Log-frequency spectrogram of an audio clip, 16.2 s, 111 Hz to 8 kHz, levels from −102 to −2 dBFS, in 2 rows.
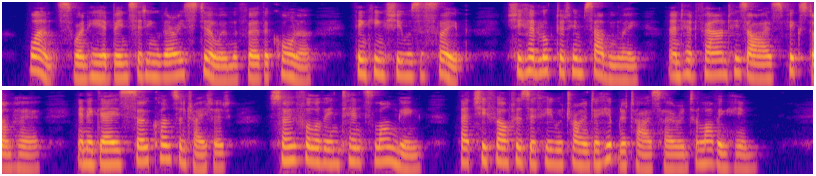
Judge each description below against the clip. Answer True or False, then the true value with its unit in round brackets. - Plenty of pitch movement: False (4.3 semitones)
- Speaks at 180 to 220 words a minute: True (200 wpm)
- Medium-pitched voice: False (195 Hz)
